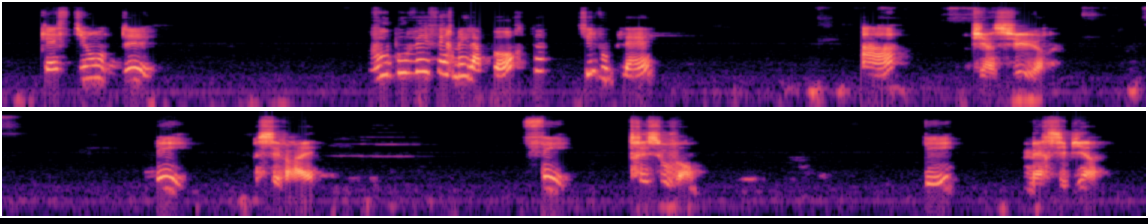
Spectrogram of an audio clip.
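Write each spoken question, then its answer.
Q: Vous pouvez fermer la porte, s'il vous plaît?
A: A: Bien sûr.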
